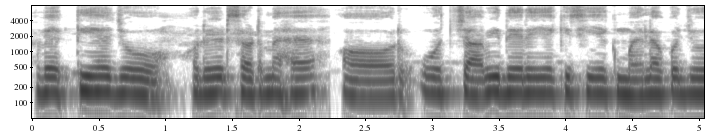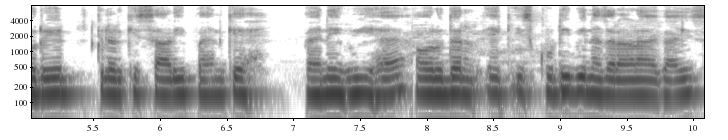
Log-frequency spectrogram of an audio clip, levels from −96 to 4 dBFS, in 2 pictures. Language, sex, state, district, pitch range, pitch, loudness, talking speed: Hindi, male, Uttar Pradesh, Deoria, 145-155 Hz, 150 Hz, -28 LUFS, 225 wpm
